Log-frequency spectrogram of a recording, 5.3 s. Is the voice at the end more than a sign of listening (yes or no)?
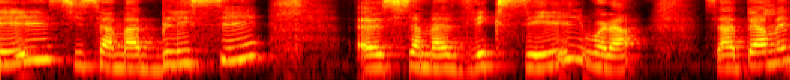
no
